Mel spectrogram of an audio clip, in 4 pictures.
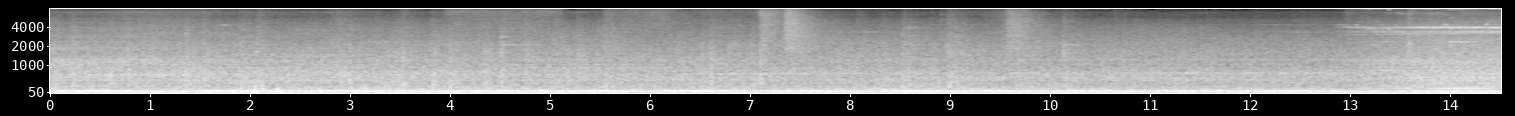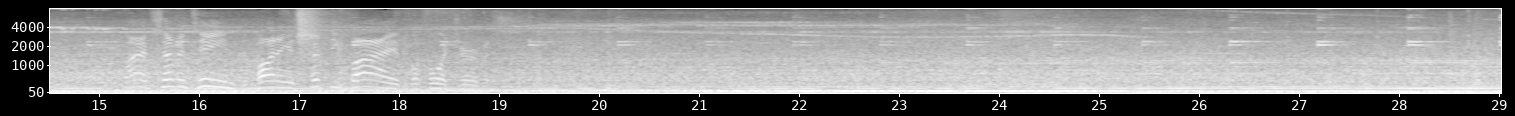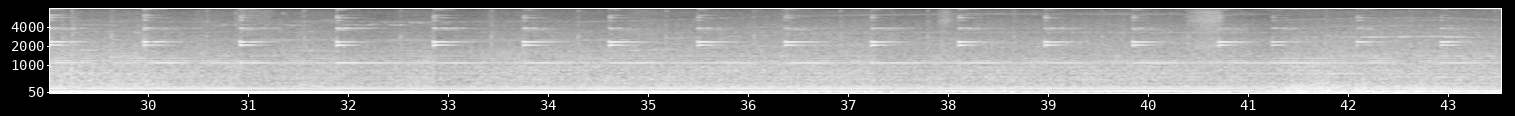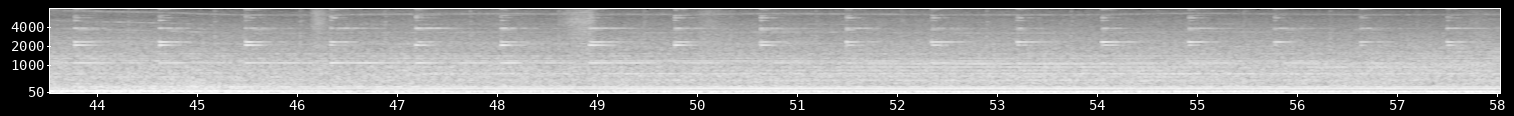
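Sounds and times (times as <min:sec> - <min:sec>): diesel locomotive engine drone: 0:00.0 - 0:58.0
locomotive bell ringing: 0:13.7 - 0:58.0.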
